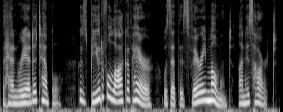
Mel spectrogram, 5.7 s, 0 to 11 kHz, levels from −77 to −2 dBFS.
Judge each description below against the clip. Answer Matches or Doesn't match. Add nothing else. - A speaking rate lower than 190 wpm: Matches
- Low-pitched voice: Doesn't match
